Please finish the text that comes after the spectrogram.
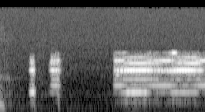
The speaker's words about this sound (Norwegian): Ja, nå gikk det en alarm. Nå, nå, ja.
